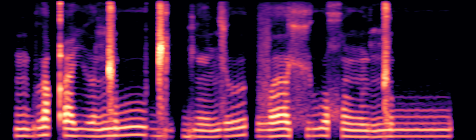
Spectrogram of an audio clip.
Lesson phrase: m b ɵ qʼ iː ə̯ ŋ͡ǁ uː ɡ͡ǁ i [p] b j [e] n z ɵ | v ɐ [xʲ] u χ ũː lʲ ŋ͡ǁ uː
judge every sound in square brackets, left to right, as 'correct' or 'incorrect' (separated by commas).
correct, incorrect, correct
